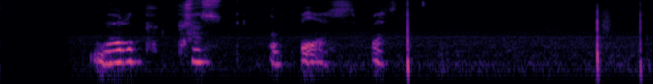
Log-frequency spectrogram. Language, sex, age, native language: Icelandic, female, 8, Icelandic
